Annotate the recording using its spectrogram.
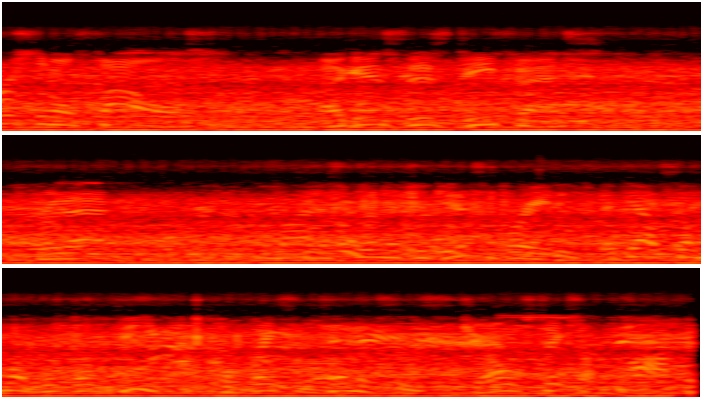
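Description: Faint football broadcast audio: a commentator's voice over a steady haze of stadium crowd noise.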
